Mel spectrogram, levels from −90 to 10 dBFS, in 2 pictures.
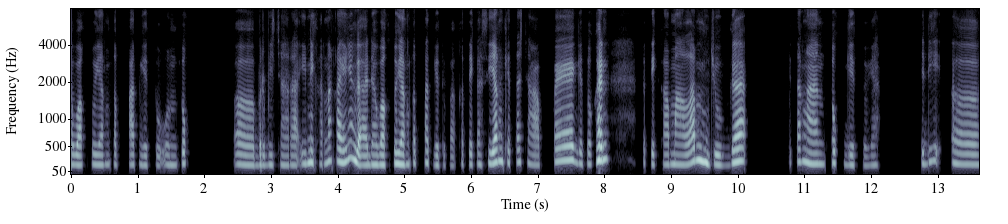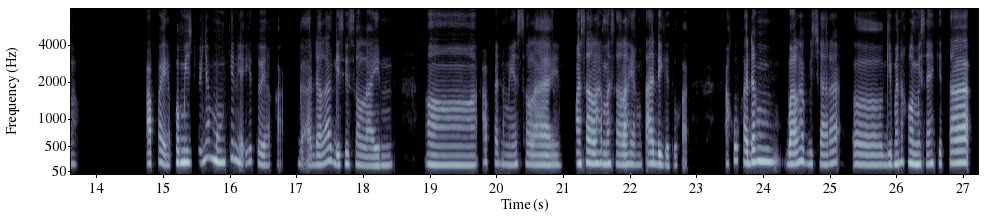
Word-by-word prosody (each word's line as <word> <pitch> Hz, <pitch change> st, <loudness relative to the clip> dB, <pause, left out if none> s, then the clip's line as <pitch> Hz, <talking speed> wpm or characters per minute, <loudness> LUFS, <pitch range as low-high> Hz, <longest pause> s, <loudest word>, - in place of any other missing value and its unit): waktu 170 Hz, +2 st, -1 dB
yang 180 Hz, +1 st, -5 dB
tepat 180 Hz, 0 st, -7 dB
gitu 170 Hz, 0 st, -9 dB
untuk, 180 Hz, +2 st, -6 dB, 0.7 s
eee, 180 Hz, -2 st, 0 dB
berbicara 175 Hz, -1 st, -5 dB
ini?" 200 Hz, +3 st, +2 dB
Karena 200 Hz, +4 st, -3 dB
kayaknya 235 Hz, +3 st, +5 dB
nggak 170 Hz, -1 st, +6 dB
ada 180 Hz, -, +1 dB
waktu 175 Hz, +2 st, +2 dB
yang 180 Hz, -, +3 dB
tepat 210 Hz, +1 st, -5 dB
gitu, 170 Hz, 0 st, -6 dB
Kak. 160 Hz, -2 st, -15 dB
Ketika 185 Hz, 0 st, -7 dB
siang 210 Hz, +5 st, +6 dB
kita 220 Hz, 0 st, -6 dB
capek 230 Hz, +4 st, +2 dB
gitu 190 Hz, 0 st, -7 dB
kan, 255 Hz, +2 st, +9 dB, 0.5 s
ketika 180 Hz, -2 st, -6 dB
malam 200 Hz, +6 st, +6 dB
juga 185 Hz, +7 st, +5 dB, 0.7 s
kita 230 Hz, -, -6 dB
ngantuk 195 Hz, -1 st, +1 dB
gitu 175 Hz, -1 st, -8 dB
ya. 175 Hz, 0 st, -10 dB, 0.7 s
Jadi, 230 Hz, +5 st, -6 dB, 0.2 s
eee 185 Hz, -2 st, -1 dB, 1.1 s
apa 200 Hz, +3 st, -3 dB
ya, 175 Hz, -, -7 dB
pemicunya 220 Hz, +4 st, +1 dB
mungkin 245 Hz, +1 st, +2 dB
ya -, -, -6 dB
itu 220 Hz, -3 st, -8 dB
ya, 175 Hz, -1 st, -4 dB
Kak, -, -, -18 dB, 0.2 s
nggak -, -, -12 dB
ada 180 Hz, 0 st, -3 dB, 0.2 s
lagi 205 Hz, -7 st, -2 dB
sih 195 Hz, +1 st, -3 dB
selain, 165 Hz, -2 st, -4 dB, 0.5 s
eee, 170 Hz, -1 st, -2 dB
apa 220 Hz, -1 st, -12 dB
namanya, 180 Hz, 0 st, -7 dB
selain 180 Hz, -1 st, -2 dB, 0.2 s
masalah-masalah 195 Hz, -2 st, +1 dB
yang 185 Hz, -1 st, -5 dB
tadi 190 Hz, -2 st, 0 dB
gitu, 165 Hz, -1 st, -8 dB
Kak. -, -, -15 dB, 0.6 s
Aku 245 Hz, -, -4 dB
kadang 230 Hz, +1 st, +2 dB
malah 195 Hz, +4 st, +3 dB
bicara, 195 Hz, +1 st, -5 dB, 0.2 s
"Eee, 180 Hz, -1 st, -2 dB
gimana 190 Hz, +3 st, -1 dB
kalo 205 Hz, -2 st, +3 dB
misalnya 190 Hz, +1 st, 0 dB
kita, 210 Hz, +2 st, +2 dB
190 Hz, 140 wpm, -23 LUFS, 175-215 Hz, 1.1 s, kan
